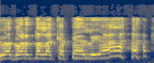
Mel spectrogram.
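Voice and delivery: high-pitched jeering in Italian, ending in a laugh; mock taunt capped with a high cackle; mocking kid. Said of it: "he was making fun of".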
